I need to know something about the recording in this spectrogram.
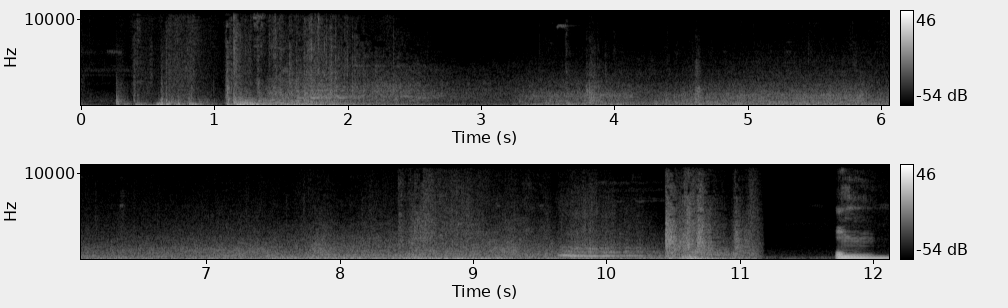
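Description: A truck engine idles and rumbles steadily.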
